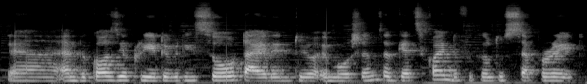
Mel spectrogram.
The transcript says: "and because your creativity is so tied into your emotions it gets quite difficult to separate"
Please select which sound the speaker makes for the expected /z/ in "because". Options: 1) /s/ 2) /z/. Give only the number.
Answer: 2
